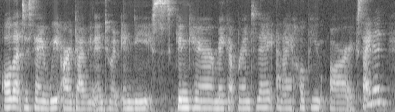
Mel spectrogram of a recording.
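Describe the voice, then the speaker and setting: A woman's voice: lowish voice, moderate pace, roomy sound, slight background noise, poor audio. Congested chatty woman reviewing skincare. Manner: chatty, rambling, many fillers like "like" and "um". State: congested from a cold. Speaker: beauty reviewer. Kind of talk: casual product review vlog.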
